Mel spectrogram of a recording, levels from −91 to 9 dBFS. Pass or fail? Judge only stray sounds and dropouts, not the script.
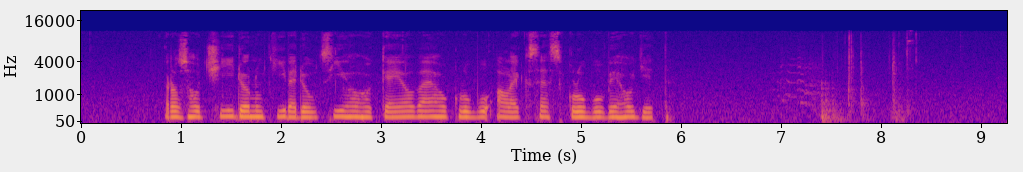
fail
